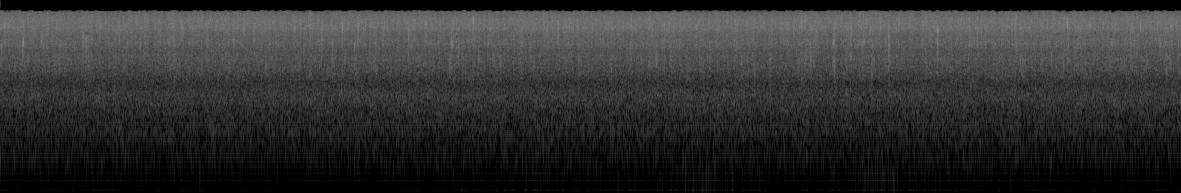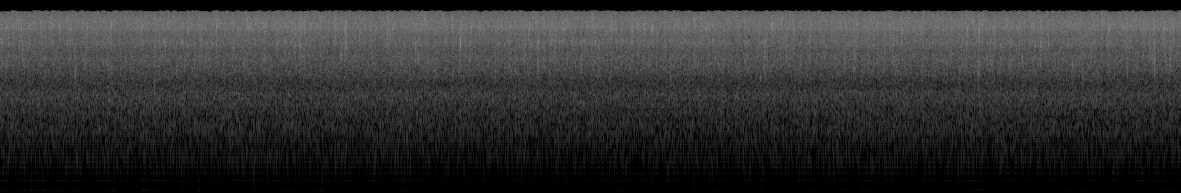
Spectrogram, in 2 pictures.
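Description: Steady rain, an even hiss that stays the same throughout.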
